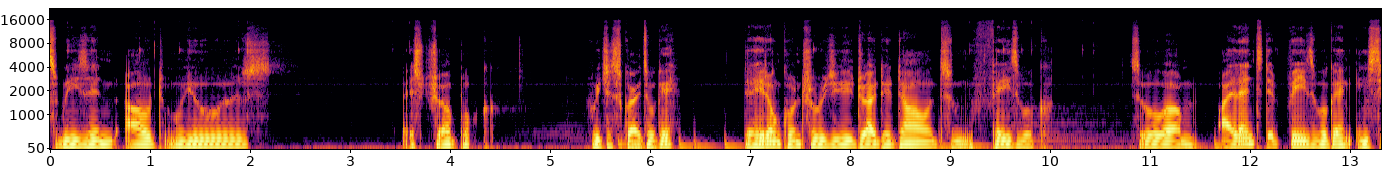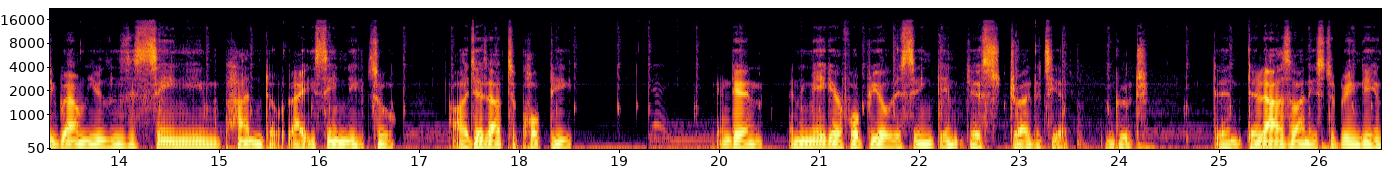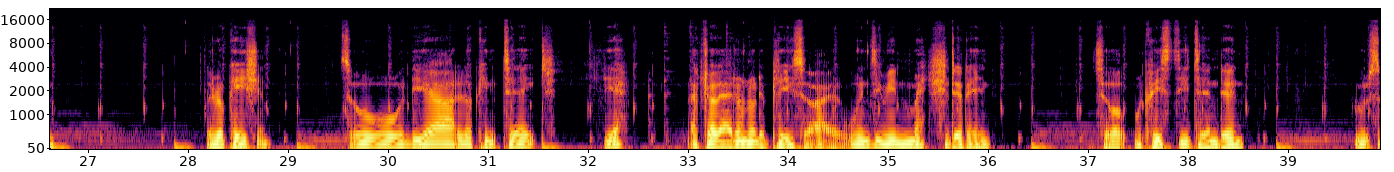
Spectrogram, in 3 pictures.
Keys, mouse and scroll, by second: 5.7 click, 6.2 ctrl+j, 7.1-14.5 shift+drag, 14.5 ctrl+c, 15.1 click, 16.7 ctrl+v, 18.7 click, 20.5 ctrl+j, 21.6-24.6 shift+drag, 23.8 ctrl+j, 24.6 ctrl+j, 24.8-32.3 shift+drag, 30.5-31.6 drag, 32.3 ctrl+c, 32.9 click, 33.7 click, 36.2 ctrl+v, 37.5 click, 39.3 ctrl+0.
